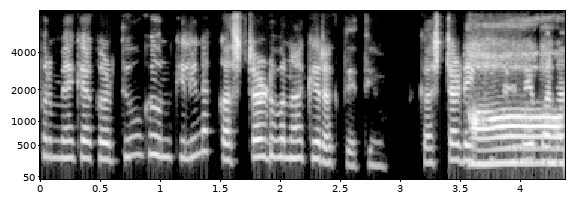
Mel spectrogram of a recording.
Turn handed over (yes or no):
yes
